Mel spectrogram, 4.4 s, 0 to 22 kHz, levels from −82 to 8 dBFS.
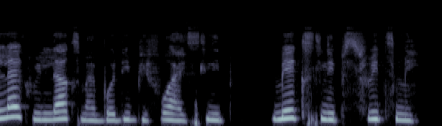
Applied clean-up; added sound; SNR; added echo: neural mask model Resemble Enhance denoiser.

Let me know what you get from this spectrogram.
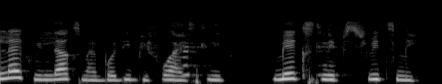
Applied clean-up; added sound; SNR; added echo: neural mask model DeepFilterNet 3.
